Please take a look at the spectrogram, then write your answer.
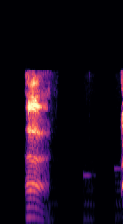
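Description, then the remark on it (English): A dog lets out three voiced bark-like vocalizations: one longer, rising yowl followed by two short, lower woofs after a brief pause, with no talking. “But your ball, you're speaking in your real dog voice.”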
